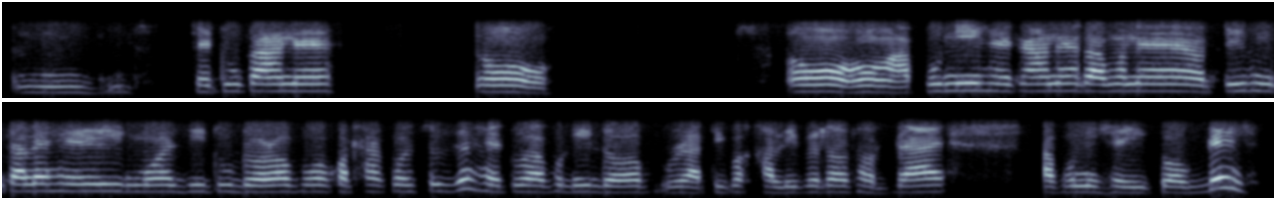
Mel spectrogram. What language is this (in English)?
Assamese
